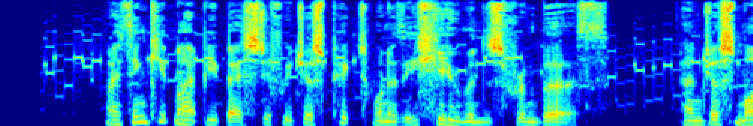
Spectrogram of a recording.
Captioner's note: laughs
